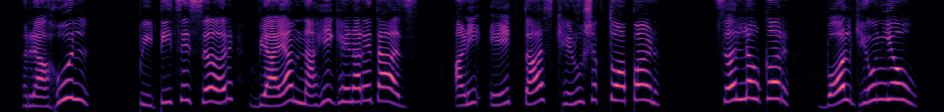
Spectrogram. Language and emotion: Marathi, surprised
